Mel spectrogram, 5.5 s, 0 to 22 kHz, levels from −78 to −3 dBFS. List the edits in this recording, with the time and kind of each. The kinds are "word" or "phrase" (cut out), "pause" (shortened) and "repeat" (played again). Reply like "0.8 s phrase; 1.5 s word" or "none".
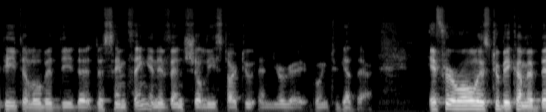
2.6 s word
